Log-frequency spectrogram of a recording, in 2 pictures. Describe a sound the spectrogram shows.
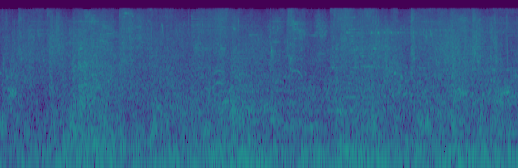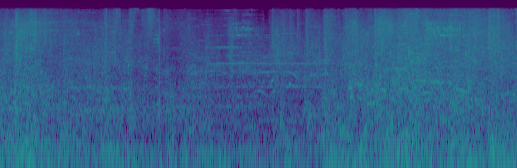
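Magic spells crackle and burst in a hectic fight.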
